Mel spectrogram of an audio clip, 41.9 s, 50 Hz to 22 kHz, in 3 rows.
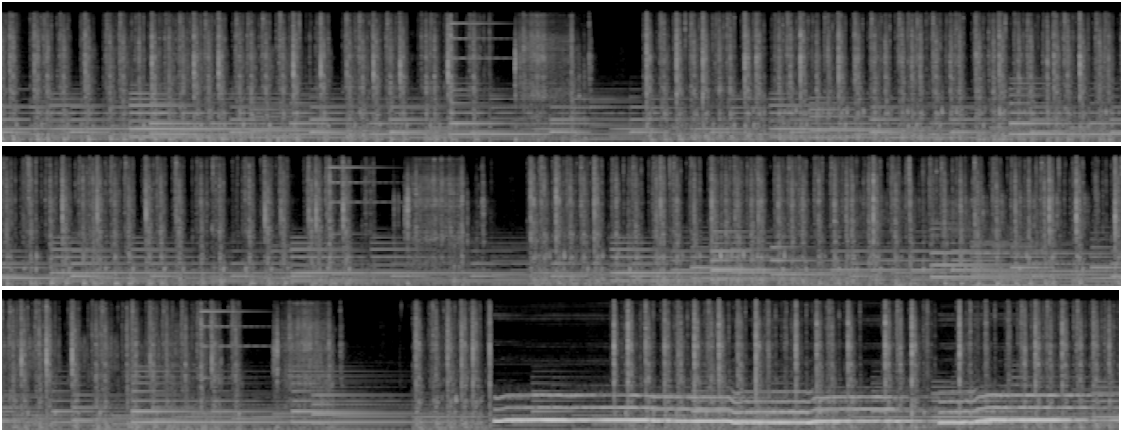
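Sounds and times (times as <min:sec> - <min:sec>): typewriter keys clacking: 0:00.0 - 0:07.4, 0:08.0 - 0:32.3, 0:33.1 - 0:34.1, 0:35.6 - 0:41.9
slow music of held notes: 0:00.0 - 0:41.9
soft film score: 0:00.0 - 0:41.9.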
